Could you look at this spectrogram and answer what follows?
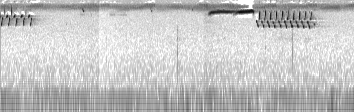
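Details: Bachman's Sparrow singing in midday heat in open pine barrens with sparse palmetto scrub, J.W. Corbett WMA, Florida: long pure high whistle then fast bright trill, over steady high insect hiss and low rumble.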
